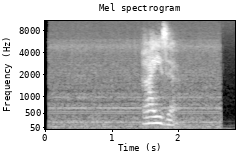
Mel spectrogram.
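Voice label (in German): "Reise", German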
